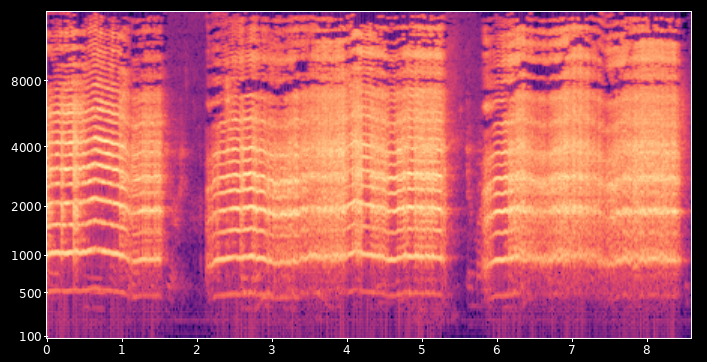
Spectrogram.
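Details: Indoor pet cockatoo squawking at owners coming into the house, three loud grating screeches of about two to three seconds each with short silent breaks, the first wavering in pitch.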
